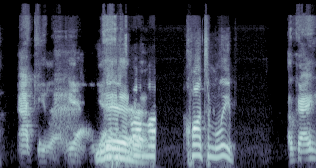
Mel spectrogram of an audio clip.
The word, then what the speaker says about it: Bakula: I'm not sure how to pronounce his last name. Scott Bakula. Oh no, sorry, Scott. I think Bakula. Bakula.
